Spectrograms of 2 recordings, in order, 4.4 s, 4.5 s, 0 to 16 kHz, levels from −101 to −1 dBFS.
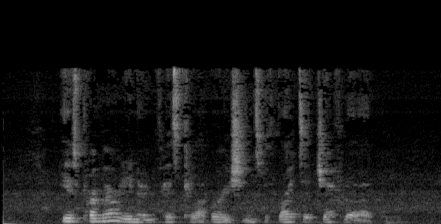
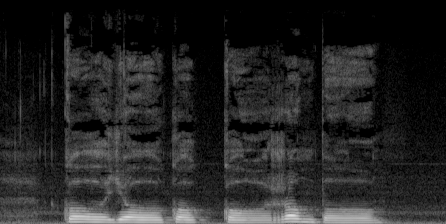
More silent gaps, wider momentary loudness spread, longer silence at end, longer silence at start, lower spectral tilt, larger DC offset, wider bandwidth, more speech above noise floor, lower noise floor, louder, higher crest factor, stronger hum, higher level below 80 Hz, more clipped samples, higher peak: neither; second, 8 LU vs 11 LU; about the same, 0.5 s vs 0.6 s; second, 0.05 s vs 0.65 s; second, -3.5 dB/octave vs -8.5 dB/octave; neither; second, 11.5 kHz vs 13 kHz; second, 26 dB vs 31 dB; first, -69 dBFS vs -58 dBFS; second, -43 LUFS vs -28 LUFS; about the same, 22 dB vs 18 dB; neither; second, -76 dBFS vs -60 dBFS; neither; second, -22 dBFS vs -12 dBFS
